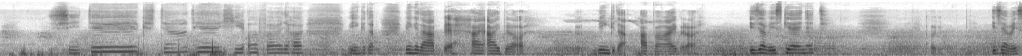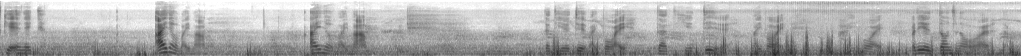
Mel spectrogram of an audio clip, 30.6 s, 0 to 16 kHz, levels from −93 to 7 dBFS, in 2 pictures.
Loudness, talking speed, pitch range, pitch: -27 LUFS, 110 wpm, 160-220 Hz, 175 Hz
